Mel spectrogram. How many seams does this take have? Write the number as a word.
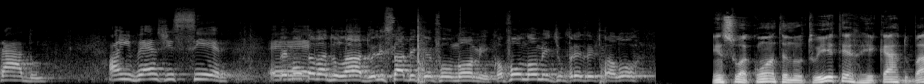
zero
